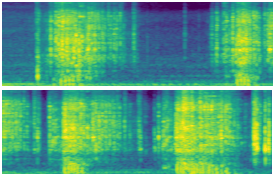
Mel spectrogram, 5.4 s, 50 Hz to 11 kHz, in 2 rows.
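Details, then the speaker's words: Husqvarna 122C two-stroke string trimmer, cold start with choke fully up after 10 primer presses. Four raspy easy-start pulls, then one sharp pop as it briefly catches; normal first fire, next step is half choke. "then when you hear it fire like that, you're gonna push your choke down to the halfway point."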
